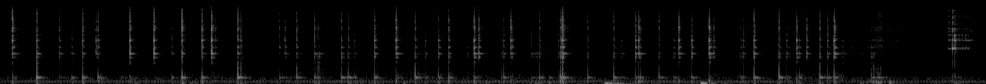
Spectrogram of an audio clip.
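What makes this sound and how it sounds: Fingers or nails tap rapidly on an aluminum water bottle, producing dozens of quick, bright, clinking metal taps with a faint tone near 1.6 kHz that die away almost instantly. A brief scratchy brush sounds near the end, and a steady low hum sits underneath throughout.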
